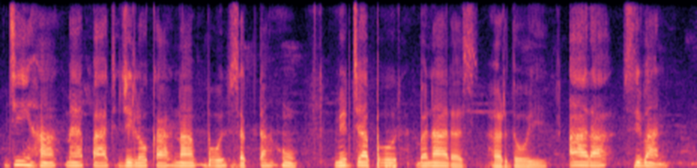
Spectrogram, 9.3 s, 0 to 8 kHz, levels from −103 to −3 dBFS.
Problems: constant background noise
